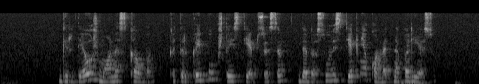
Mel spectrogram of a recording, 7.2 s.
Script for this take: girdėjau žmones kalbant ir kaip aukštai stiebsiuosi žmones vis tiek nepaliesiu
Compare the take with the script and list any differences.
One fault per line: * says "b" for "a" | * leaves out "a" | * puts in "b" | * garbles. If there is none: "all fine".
* puts in "kad"
* says "debesų" for "žmones"
* puts in "niekuomet"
